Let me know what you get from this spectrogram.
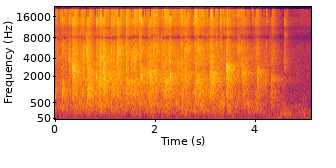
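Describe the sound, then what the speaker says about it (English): Steady round of applause from a seated audience at a Toastmasters club meeting in Bangalore, dense clapping sustained for several seconds before tapering off at the end. "Round of applause"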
